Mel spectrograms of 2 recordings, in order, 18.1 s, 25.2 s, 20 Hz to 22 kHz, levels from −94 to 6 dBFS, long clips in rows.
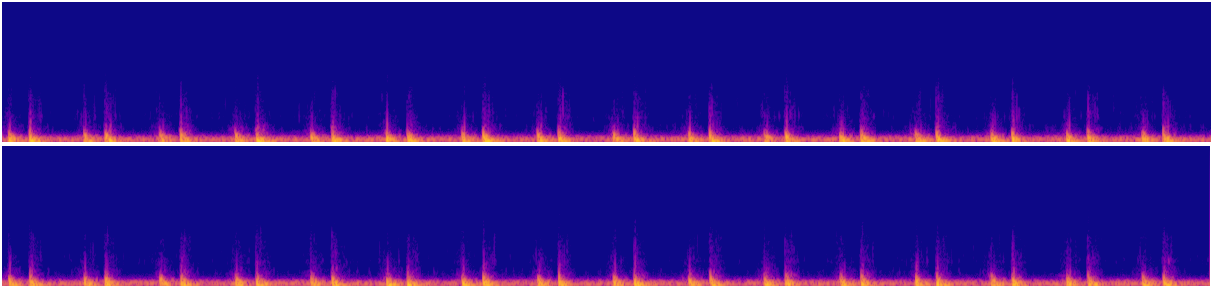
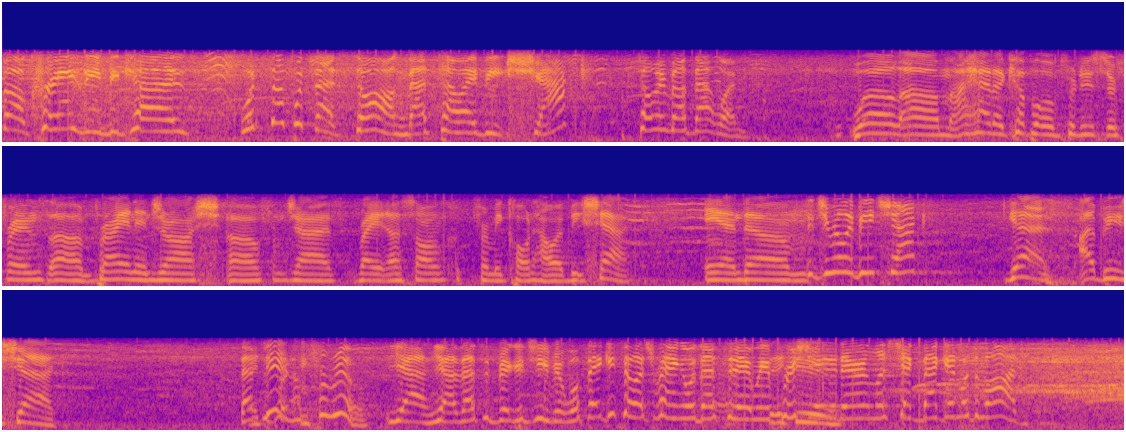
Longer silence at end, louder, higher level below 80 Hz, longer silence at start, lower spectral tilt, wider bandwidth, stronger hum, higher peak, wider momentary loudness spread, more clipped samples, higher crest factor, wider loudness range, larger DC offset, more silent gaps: about the same, 0 s vs 0 s; second, -24 LUFS vs -15 LUFS; first, -24 dBFS vs -50 dBFS; about the same, 0.05 s vs 0 s; first, -16 dB/octave vs -3.5 dB/octave; second, 0.7 kHz vs 5.4 kHz; neither; about the same, -2 dBFS vs -2 dBFS; second, 7 LU vs 14 LU; neither; about the same, 18 dB vs 16 dB; second, 2 LU vs 6 LU; second, under 0.1% vs 0.1%; neither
